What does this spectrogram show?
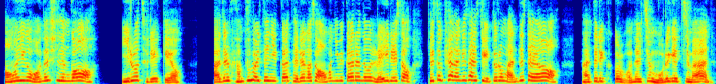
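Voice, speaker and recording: A woman's voice: high voice, lively intonation, fairly quick. A woman playing a fed-up wife in a melodramatic radio drama, firm, cold and sarcastic. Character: cold, resolute, fed-up wife standing up for herself.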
